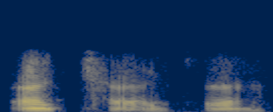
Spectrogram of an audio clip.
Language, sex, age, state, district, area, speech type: Sindhi, female, 60+, Rajasthan, Ajmer, urban, conversation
